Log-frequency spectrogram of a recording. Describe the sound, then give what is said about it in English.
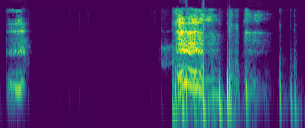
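A person clears their throat: a brief rough rasp, a pause, then a longer, harsher clearing that breaks into a few choppy bursts. “I got a catch on my throat.”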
